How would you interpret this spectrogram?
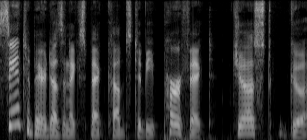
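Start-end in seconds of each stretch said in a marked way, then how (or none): none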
